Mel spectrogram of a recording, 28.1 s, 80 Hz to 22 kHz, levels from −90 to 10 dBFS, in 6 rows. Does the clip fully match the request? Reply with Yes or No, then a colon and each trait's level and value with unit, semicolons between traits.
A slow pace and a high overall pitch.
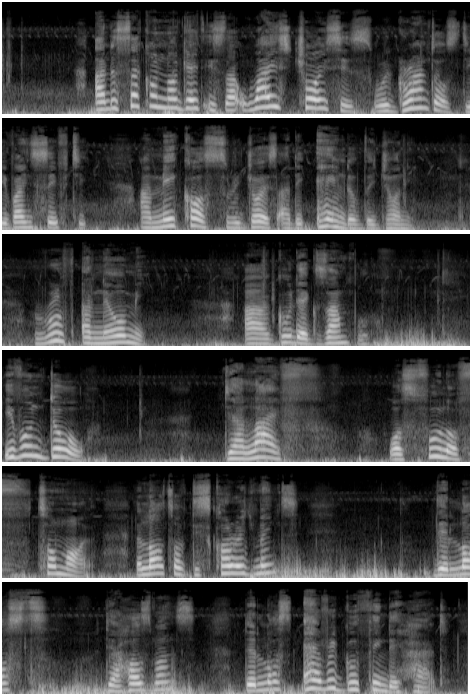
Yes: slow, 115 wpm; high, 200 Hz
